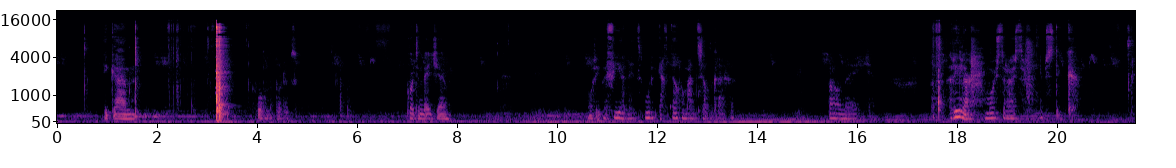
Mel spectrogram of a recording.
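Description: A woman talks calmly and close by, with pauses.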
